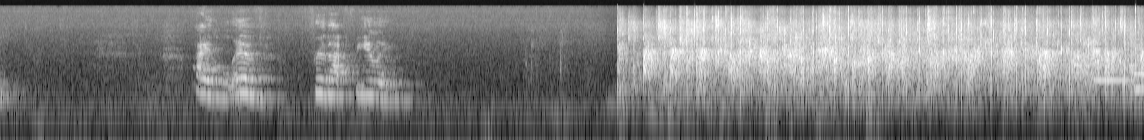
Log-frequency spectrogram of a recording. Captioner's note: audience clapping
